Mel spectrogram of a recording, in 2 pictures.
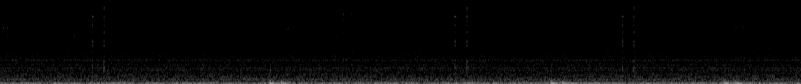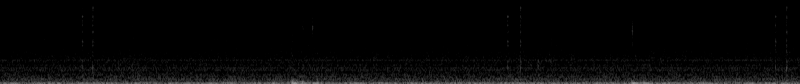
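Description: About a dozen short, sharp, widely spaced clicks from a computer mouse and keyboard, made while routing a circuit board layout on screen, over a steady low hum.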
